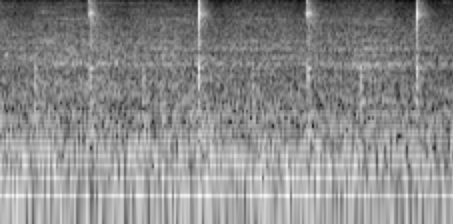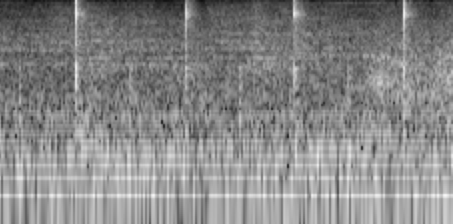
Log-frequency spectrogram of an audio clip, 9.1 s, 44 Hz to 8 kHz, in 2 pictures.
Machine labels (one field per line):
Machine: valve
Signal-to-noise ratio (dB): 0 dB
